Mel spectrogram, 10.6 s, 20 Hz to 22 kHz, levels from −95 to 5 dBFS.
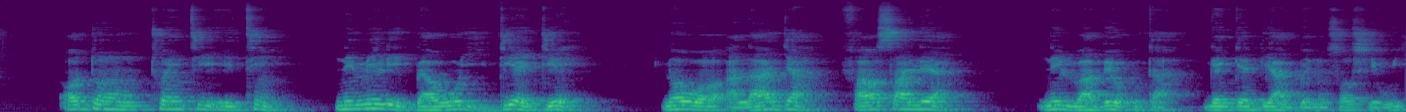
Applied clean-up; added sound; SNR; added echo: none; none; none; reverberation time 0.4 s.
